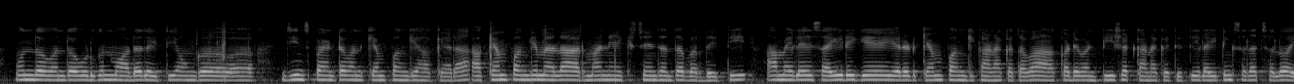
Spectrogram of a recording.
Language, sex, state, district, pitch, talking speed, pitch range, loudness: Kannada, female, Karnataka, Dharwad, 205 Hz, 95 wpm, 195-210 Hz, -29 LUFS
